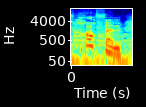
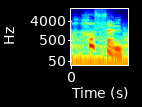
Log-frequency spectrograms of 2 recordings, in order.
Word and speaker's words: Hougham: Rounding off the week in South Castan, we have the village and parish of Hoffam. And yes, that is how you pronounce this. It's not How and it's not Huff or Horn.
